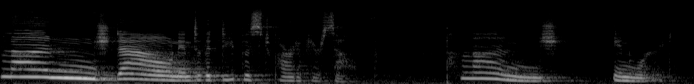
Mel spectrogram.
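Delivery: imitated British accent. Quoting a meditation instructor guiding the class: british accent. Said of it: "in his beautiful British accent".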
